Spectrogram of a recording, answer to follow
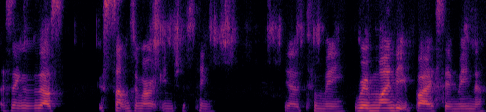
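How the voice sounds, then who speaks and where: In a Chinese accent, a woman speaks with monotone, flat intonation. Her pace is fairly quick. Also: medium pitch for a woman. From China. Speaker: reading group co-leader. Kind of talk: casual discussion. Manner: halting.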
